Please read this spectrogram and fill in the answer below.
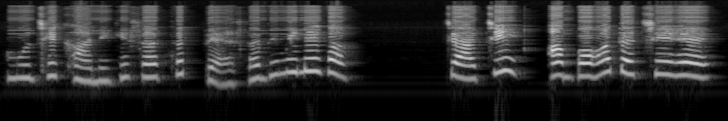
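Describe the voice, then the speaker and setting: A woman acts out a poor little boy in a cartoon tale. The voice is pitched extremely high and moves at a slow pace. He is polite, earnest and plaintive, as if forever asking for fairness. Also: darkish tone. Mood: eager, polite. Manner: earnest, pleading. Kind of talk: children's cartoon story voice acting.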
